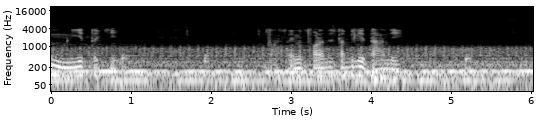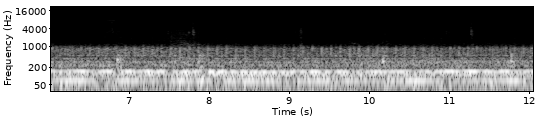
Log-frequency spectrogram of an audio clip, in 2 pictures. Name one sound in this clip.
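A truck engine hums steadily and low.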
